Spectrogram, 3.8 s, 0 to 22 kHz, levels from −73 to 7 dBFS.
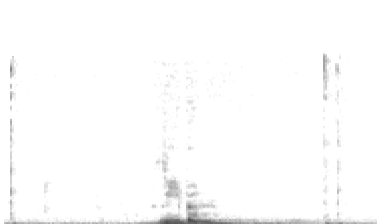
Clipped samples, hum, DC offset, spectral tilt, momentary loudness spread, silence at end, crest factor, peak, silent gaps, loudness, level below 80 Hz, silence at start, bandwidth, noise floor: under 0.1%; none; under 0.1%; -8 dB/octave; 24 LU; 0.05 s; 22 dB; -10 dBFS; none; -29 LUFS; -50 dBFS; 0.05 s; 16.5 kHz; -51 dBFS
